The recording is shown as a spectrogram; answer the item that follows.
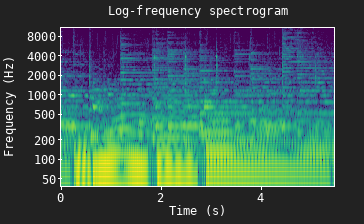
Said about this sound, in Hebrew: שירים שמלאים בסאונדים של גשם בשעה הזאת.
